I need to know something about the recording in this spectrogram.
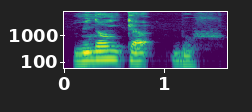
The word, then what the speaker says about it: Minangkabau: Excusez ma prononciation. Minangkabau.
